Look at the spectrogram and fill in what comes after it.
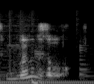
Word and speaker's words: Musel: You are very close. It's Musel. – Musel, yeah. – Right? – Yes, sir. – Emphasis on the moose, right? – Yeah, the moose.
